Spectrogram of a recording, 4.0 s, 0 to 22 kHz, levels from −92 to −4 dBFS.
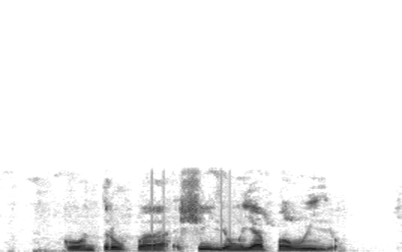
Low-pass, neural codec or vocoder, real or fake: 7.2 kHz; vocoder, 44.1 kHz, 128 mel bands every 256 samples, BigVGAN v2; fake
